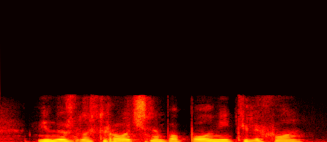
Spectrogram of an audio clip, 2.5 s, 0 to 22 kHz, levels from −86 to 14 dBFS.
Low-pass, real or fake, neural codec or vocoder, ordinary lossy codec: 7.2 kHz; fake; codec, 16 kHz, 2 kbps, X-Codec, HuBERT features, trained on general audio; AAC, 32 kbps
